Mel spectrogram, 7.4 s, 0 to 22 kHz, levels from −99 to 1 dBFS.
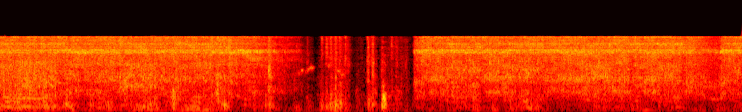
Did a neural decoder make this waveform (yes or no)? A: yes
